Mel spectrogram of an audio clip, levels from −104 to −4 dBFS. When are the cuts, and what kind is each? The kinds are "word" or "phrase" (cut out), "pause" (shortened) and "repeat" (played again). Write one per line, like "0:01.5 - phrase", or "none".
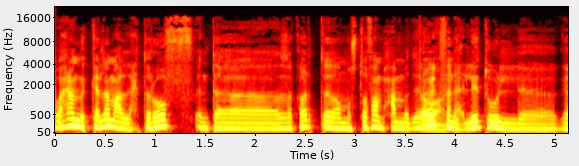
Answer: none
